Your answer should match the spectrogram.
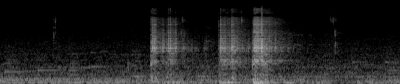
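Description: Fast-food paper wrappers and takeout containers being handled: two short bursts of rustling and clatter around the middle.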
